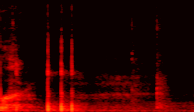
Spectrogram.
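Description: A few quick, sharp clicks between half a second and a second in, typical of a dry-erase marker tapping against a whiteboard; the rest is faint room tone.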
